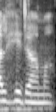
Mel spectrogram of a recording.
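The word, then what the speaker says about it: الحجامة: जी, Arabic लफ्ज़ है अल-हिजामा।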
